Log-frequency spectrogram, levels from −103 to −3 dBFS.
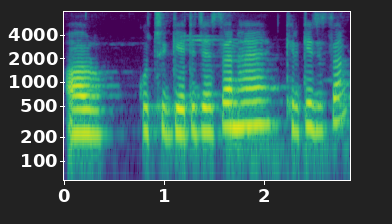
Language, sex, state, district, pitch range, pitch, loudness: Hindi, female, Bihar, West Champaran, 230-275 Hz, 245 Hz, -18 LUFS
